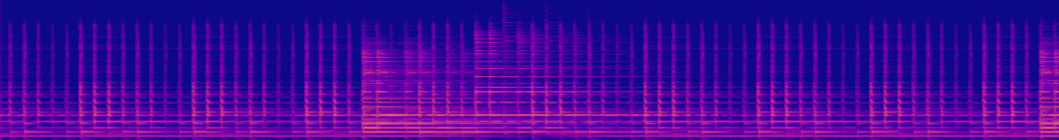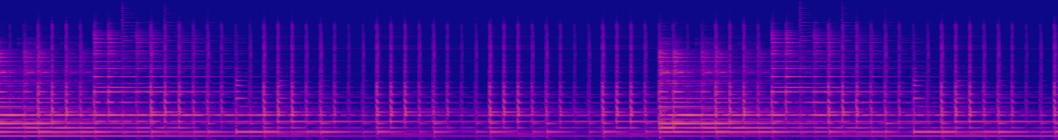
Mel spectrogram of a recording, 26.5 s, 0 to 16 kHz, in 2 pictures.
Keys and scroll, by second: 1.0 super+s, 2.1-4.0 typing, 5.7 space, 9.8 space, 15.4 space.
